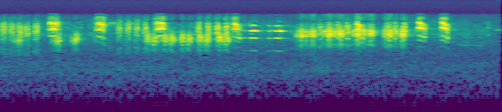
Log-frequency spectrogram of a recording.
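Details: Cigrok singing busily in the wild: bursts of fast, scratchy, chattering notes, some buzzy and some whistled, running in bouts with brief gaps, over soft background hiss.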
